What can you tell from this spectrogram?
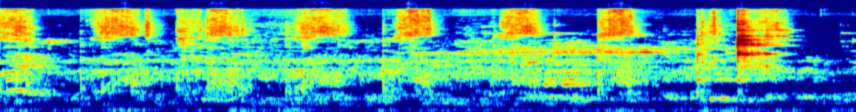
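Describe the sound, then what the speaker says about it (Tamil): A ladle stirring cassava payasam in a pot over a medium flame makes a steady scraping and rubbing with light metallic clinks, one sharper clink near the end, close and moderately quiet. "கைவிடாமல் கலக்கிக்கிடலாம்"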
